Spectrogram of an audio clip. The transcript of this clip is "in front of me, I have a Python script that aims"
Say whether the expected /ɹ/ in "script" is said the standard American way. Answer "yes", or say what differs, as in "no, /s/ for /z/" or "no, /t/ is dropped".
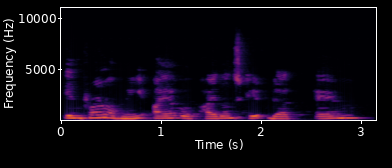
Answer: no, /ɹ/ is dropped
